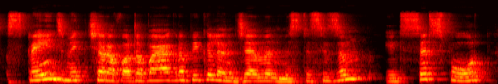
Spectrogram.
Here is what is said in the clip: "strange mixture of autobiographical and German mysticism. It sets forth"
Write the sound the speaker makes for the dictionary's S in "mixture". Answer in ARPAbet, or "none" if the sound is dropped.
none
